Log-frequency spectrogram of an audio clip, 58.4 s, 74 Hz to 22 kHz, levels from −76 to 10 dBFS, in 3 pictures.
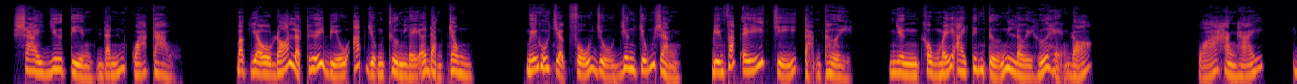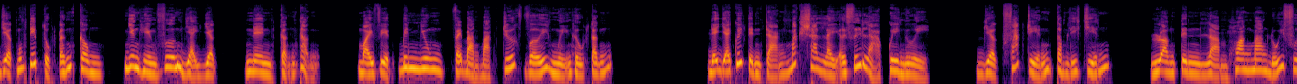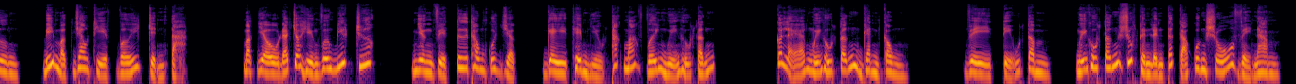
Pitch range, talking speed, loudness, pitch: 150-205 Hz, 155 wpm, -14 LUFS, 170 Hz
